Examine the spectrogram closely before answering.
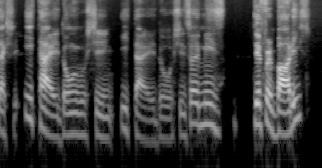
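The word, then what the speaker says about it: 異体同心: It's not quite the pronunciation. It's actually itai doshin.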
